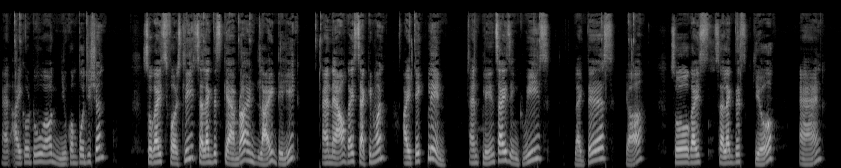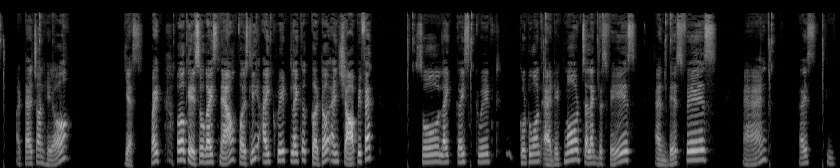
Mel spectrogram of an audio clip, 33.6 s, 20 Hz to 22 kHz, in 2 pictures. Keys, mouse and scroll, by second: 2.5 click, 3.8 click, 4.3 Delete, 4.8 click, 5.2 Delete, 6.3-8.3 drag, 9.4 s, 10.7 click, 11.2 s, 12.0 click, 12.6 click, 14.7 click, 16.8 ctrl+click, 17.9-19.6 middle drag, 19.9 scroll up 2, 20.3 shift+middle click, 20.7-21.4 middle drag, 21.6-21.9 scroll up 1, 22.0 shift+middle drag, 25.0-26.3 drag, 27.7 click, 28.8 click, 30.1 shift+click, 32.2 click, 33.3 click.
